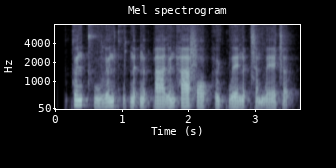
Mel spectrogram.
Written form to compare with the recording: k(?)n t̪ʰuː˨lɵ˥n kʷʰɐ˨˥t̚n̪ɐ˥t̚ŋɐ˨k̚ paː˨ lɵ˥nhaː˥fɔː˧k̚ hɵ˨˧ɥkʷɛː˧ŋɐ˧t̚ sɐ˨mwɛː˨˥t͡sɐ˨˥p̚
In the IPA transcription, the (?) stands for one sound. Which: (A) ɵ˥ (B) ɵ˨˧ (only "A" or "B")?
A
